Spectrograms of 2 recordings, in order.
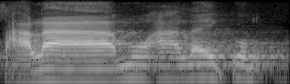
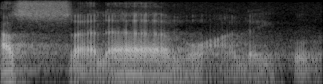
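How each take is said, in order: First: The opening 'as' sound is dropped. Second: The opening 'as' sound is clearly heard. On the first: The speaker calls it wrong. "Enggak benar" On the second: The speaker calls it right. "Mesti kedengeran tuh, dibaca"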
